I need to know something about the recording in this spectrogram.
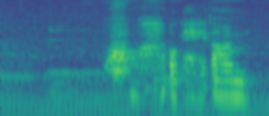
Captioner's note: exhales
